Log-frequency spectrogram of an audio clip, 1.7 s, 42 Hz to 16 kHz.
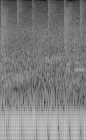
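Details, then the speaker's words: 1987 Pontiac Fiero at idle after AC repair and recharge with new refrigerant (originally R12), AC on high, windows closed, fan on radiator, ten minutes: steady idle hum, compressor smooth, no knocks or squeals; still blowing cold. "I have the a/c running I have all the windows closed the a/c is on high it's still cold it's been here for about ten minutes"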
